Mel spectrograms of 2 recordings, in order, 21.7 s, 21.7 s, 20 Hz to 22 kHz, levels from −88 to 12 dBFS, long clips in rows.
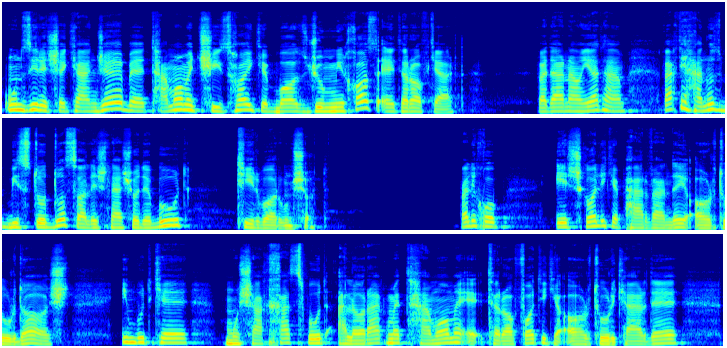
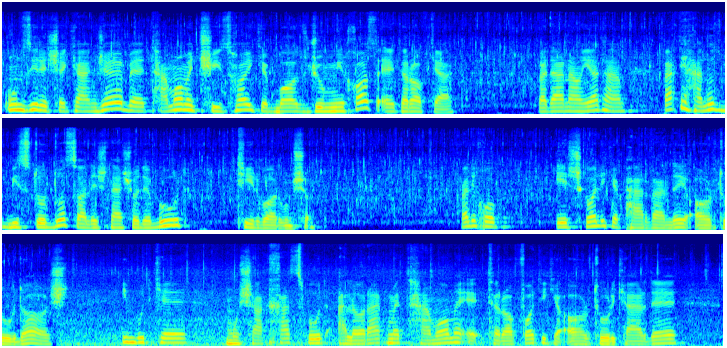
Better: first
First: none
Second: rain or running water; noticeable; throughout; 20 dB below the speech

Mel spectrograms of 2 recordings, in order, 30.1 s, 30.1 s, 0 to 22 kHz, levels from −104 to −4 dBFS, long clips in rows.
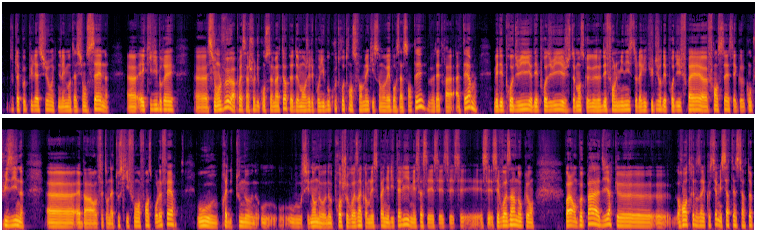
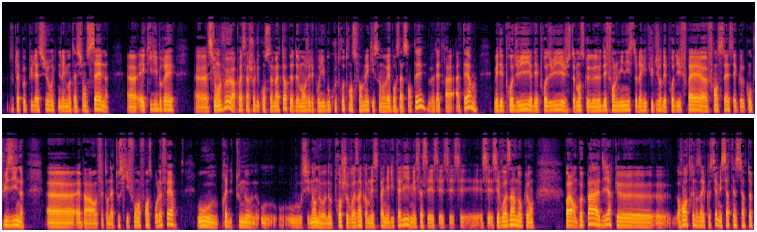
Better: first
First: none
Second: garbled, watery; slightly; nothing above 11 kHz

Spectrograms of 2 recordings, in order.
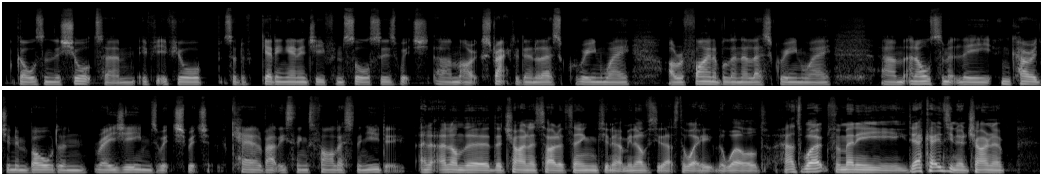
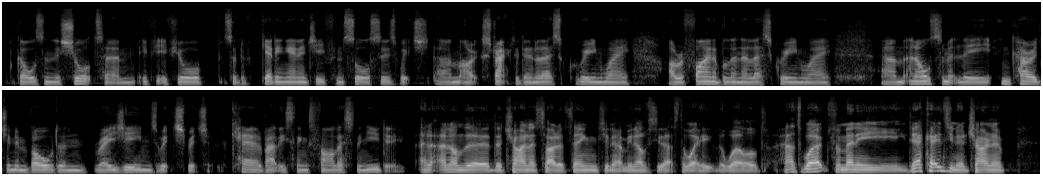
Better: first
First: none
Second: garbled, watery; slightly; nothing above 16 kHz

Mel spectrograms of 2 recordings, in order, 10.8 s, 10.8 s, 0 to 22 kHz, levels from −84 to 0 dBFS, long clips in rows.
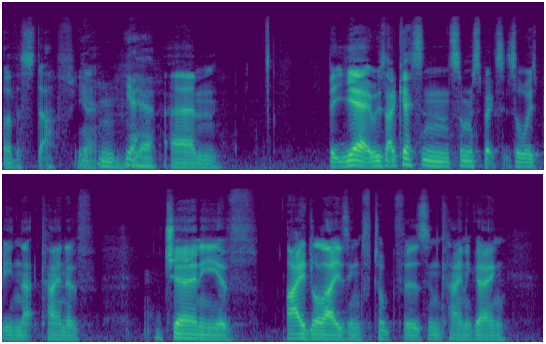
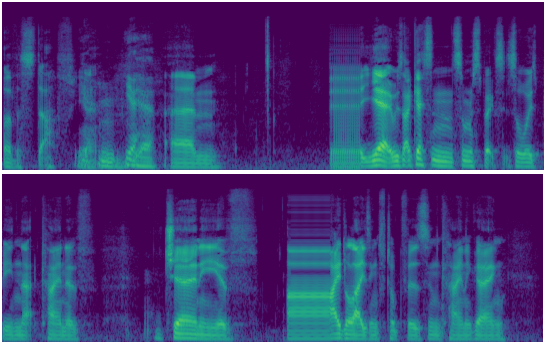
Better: first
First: none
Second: audio freezing; at 3.5 s and at 8.5 s

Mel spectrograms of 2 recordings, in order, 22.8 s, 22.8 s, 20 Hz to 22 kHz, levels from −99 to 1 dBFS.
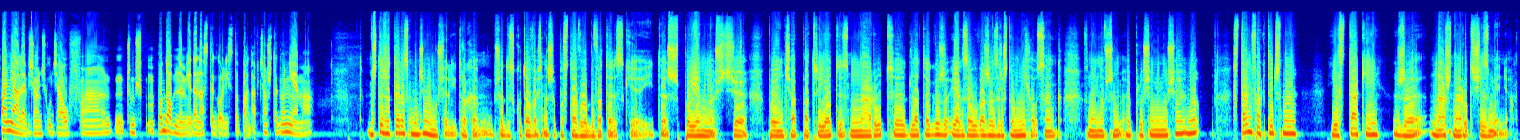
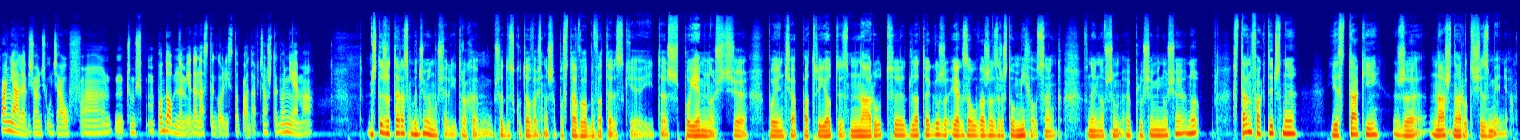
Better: second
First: distortion; heavy; 14% of the sound clipped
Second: none

